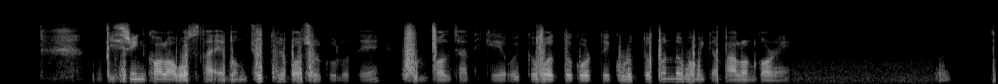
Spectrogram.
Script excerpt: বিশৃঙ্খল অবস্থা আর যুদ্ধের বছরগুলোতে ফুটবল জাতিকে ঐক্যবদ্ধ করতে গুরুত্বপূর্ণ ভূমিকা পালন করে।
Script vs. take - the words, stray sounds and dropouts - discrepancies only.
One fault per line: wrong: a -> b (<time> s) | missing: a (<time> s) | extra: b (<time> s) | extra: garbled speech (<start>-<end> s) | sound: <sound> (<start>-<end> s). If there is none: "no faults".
wrong: আর -> এবং (2.2 s)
